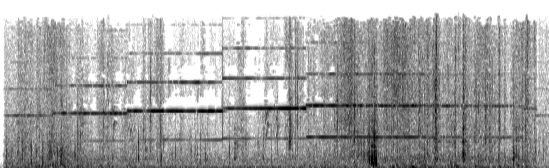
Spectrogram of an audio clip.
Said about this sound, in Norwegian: Så hører du det piper nå. Da er de kommet bort til grensa der de ikke skal være. Så snur de. Rundt halsen har de en klave som gir de signal om eh, hvor de får gå og ikke gå.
